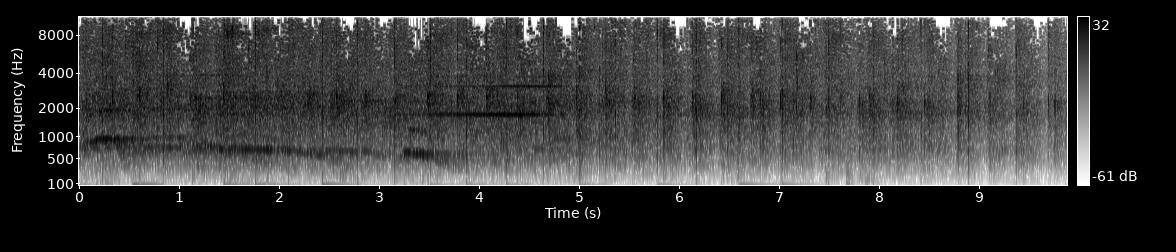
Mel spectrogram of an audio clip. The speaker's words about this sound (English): It's been really wonderful to be together, and if you don't mind, I think the group deserve another round of applause for all they've done.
